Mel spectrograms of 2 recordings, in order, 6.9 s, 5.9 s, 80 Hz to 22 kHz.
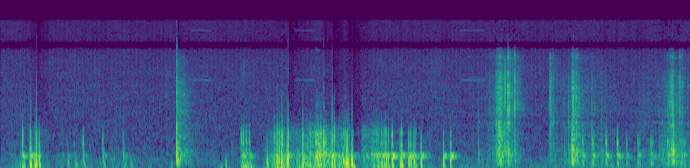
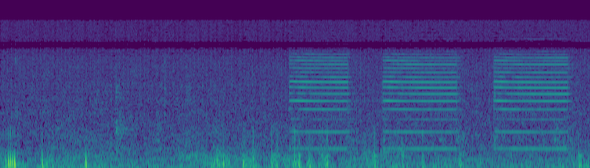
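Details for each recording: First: Electronic Measurements Corporation 802 signal tracer in noise-test mode, applying about 115 V DC across the part: irregular crackles and scratchy bursts as a slightly noisy potentiometer is turned, the sound of a dirty wiper. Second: Electronic Measurements Corporation 802 signal tracer and generator: three short bursts of a buzzy, reedy roughly 400 Hz non-sine audio tone from its neon lamp relaxation oscillator, working normally.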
